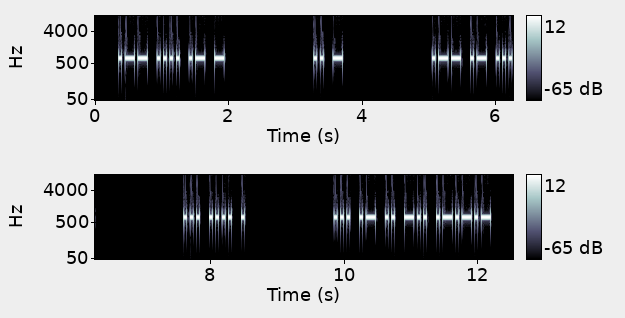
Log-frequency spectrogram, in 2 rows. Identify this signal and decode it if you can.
Morse code, heard as a keyed tone, about 25 wpm, 700 Hz. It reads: WHAT IT WAS SHE SAID.
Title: 4x Word-Spacing - Sentences from Top 400 Words - 25wpm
